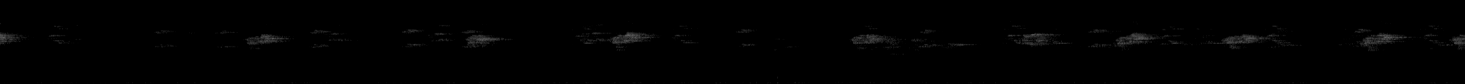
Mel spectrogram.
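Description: Faint background birdsong: several birds chirping in runs of short high notes every second or two, coming closer together near the end.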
